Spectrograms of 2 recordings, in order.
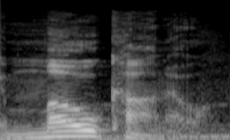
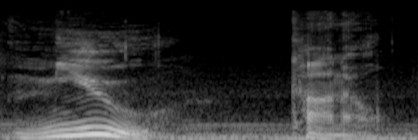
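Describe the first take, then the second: First: The first syllable sounds like 'mow'. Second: The first syllable sounds like 'moo'. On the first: "So it's actually pronounced like an O?" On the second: "or M O O?"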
